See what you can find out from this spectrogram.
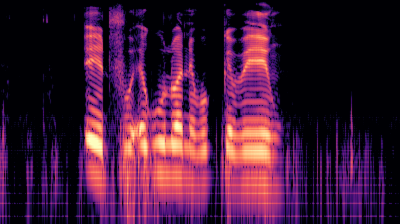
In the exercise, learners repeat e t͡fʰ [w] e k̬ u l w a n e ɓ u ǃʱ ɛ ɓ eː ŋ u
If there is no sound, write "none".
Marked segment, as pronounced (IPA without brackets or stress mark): u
